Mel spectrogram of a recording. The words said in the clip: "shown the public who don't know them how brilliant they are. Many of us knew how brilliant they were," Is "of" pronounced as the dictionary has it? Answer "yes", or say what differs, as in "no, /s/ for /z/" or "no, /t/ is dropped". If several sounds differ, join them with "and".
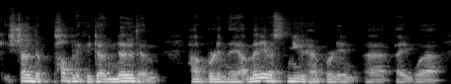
yes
